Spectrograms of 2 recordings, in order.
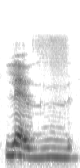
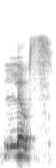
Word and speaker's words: loaves: Loaf, loaves, loaves, not loaves.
